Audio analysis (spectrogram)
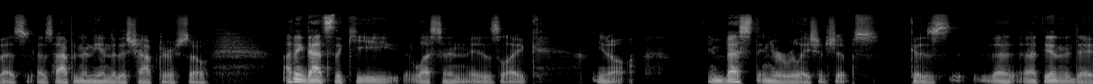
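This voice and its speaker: A man with an American accent talks in a deep register. He is hosting a podcast in a loose, unscripted way, and his phrasing is halting as he feels out his words. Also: vocal fry. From United States. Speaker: podcast host. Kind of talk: casual unscripted talk.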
